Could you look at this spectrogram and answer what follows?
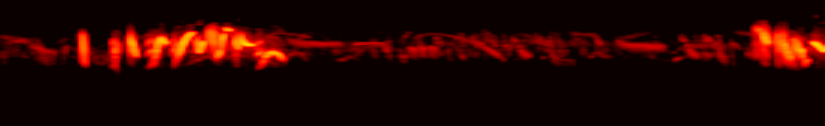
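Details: Male greater short-toed lark singing in flight, song including mimicry: a burst of rapid high twittering and slurred whistled notes, a quieter thin warbling stretch, then another loud chattering burst at the end.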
